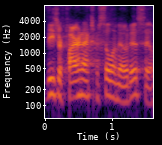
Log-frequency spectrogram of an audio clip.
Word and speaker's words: Phrynonax poecilonotus: They not only he said these are Phrynonax poecilonotus, and like you pronounced it properly.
